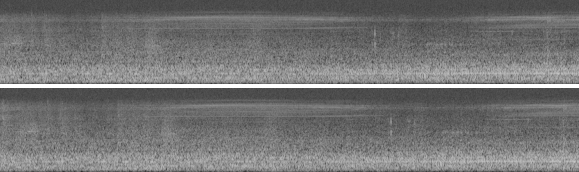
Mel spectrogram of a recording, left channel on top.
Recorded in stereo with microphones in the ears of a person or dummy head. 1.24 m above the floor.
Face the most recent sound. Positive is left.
No sound to turn to.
